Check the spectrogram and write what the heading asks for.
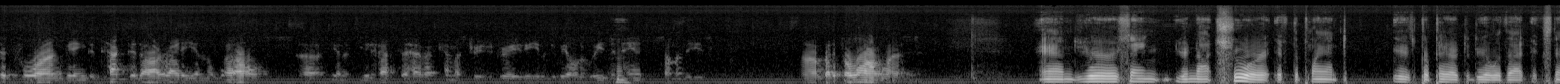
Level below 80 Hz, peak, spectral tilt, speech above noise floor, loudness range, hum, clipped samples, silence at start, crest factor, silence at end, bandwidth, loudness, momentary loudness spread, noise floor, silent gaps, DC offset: -52 dBFS; -2 dBFS; -4.5 dB/octave; 22 dB; 17 LU; 60 Hz at -55 dBFS; under 0.1%; 0 s; 24 dB; 0 s; 17 kHz; -24 LUFS; 24 LU; -47 dBFS; none; under 0.1%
